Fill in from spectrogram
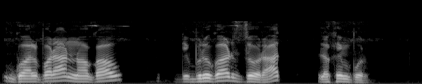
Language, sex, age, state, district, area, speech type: Assamese, male, 60+, Assam, Nagaon, rural, spontaneous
